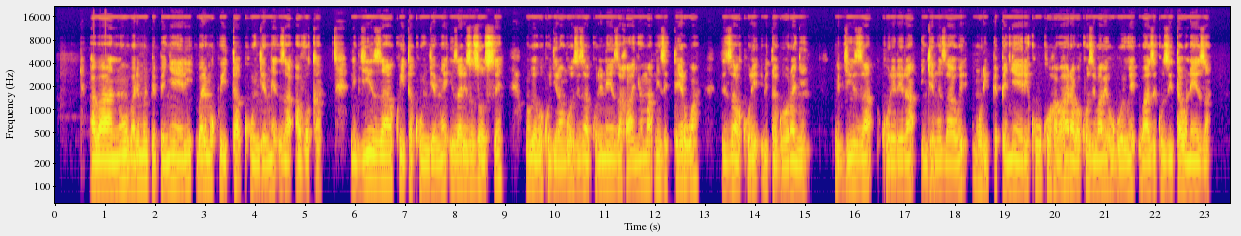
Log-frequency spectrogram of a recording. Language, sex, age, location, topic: Kinyarwanda, male, 18-24, Huye, agriculture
